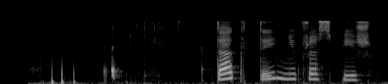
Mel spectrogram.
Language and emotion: Russian, neutral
